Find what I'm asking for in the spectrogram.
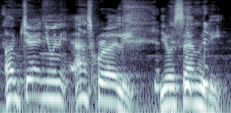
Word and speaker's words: Yosemite: Do you know the little guy with the guns in Looney Tunes? – Yeah. – What's his name? – I have no idea. – Yosemite Sam.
